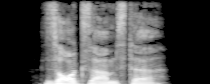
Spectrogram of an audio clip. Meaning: inflection of sorgsam: 1. strong/mixed nominative masculine singular superlative degree 2. strong genitive/dative feminine singular superlative degree 3. strong genitive plural superlative degree
- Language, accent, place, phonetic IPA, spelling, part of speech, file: German, Germany, Berlin, [ˈzɔʁkzaːmstɐ], sorgsamster, adjective, De-sorgsamster.ogg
